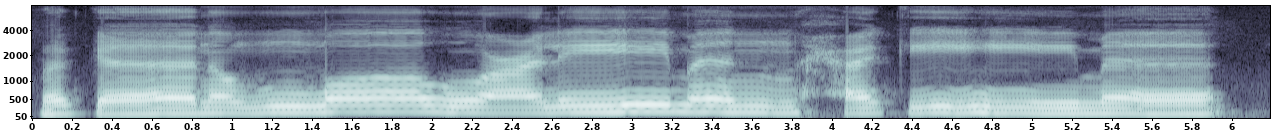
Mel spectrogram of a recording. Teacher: علی لی یا مدہ ہے اور تنوین کے بعد حروف حلقی کا ہا اظہار حلقی ہوگا، یہاں تنوین کو ظاہر کر کے پڑھیں گے۔ کی یا مدہ ہے اور وقف بالابدال یہاں پر ہوگا، 2 زبر کو بدل کر ایک زبر کے ساتھ وقف کریں گے۔ · اللہ کا لام زبر کی وجہ سے پر پڑھا جائے گا۔ اس کے اوپر کھڑی زبر بھی ہے، ایک الف کی مقدار کے برابر کھینچیں بھی۔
